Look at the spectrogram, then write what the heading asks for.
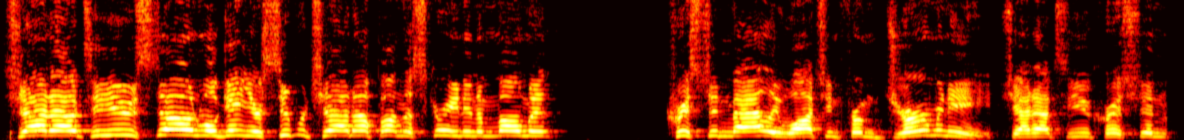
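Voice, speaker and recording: Man, fairly high voice, upbeat, reading viewer shout-outs, casual stream co-host. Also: steady tone, normal speed. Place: sports media studio.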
